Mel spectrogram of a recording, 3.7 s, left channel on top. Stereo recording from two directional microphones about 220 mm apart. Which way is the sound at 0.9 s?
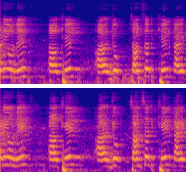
40° right (ahead or behind).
